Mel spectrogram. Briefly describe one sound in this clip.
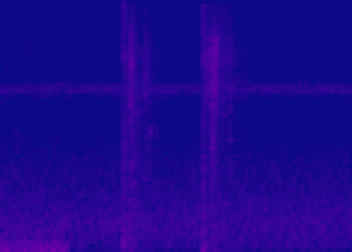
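Footsteps thud softly on a dirt path.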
